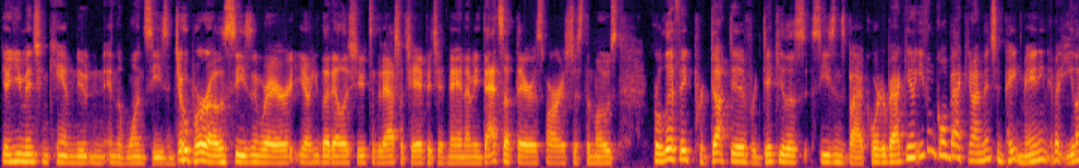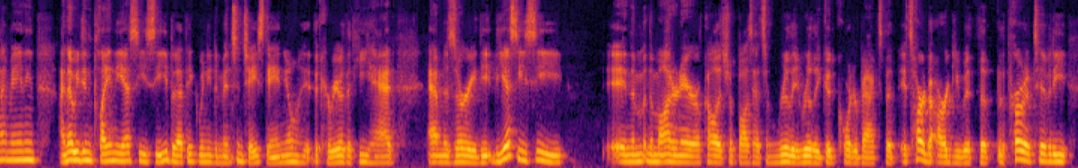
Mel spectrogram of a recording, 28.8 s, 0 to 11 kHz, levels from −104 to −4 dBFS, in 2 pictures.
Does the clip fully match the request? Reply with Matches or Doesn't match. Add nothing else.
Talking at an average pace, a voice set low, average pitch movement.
Doesn't match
